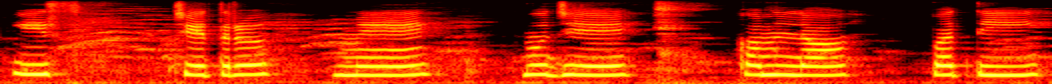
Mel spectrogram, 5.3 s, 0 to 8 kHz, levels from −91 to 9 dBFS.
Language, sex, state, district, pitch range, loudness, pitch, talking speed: Hindi, female, Madhya Pradesh, Bhopal, 320-340 Hz, -12 LUFS, 330 Hz, 70 wpm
